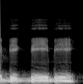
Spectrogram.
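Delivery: usual speaking voice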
